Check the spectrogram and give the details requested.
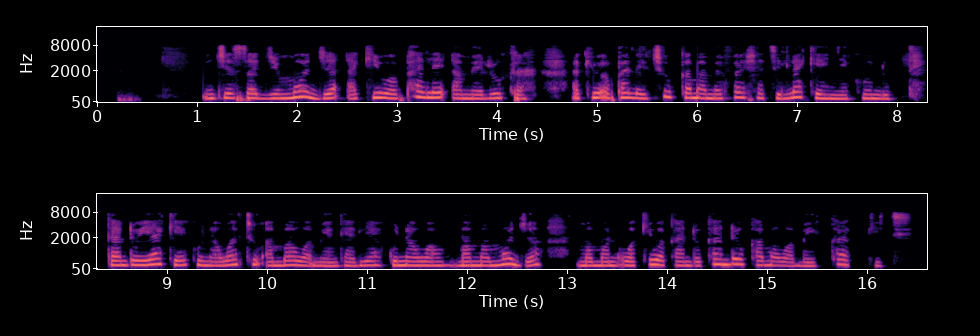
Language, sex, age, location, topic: Swahili, female, 18-24, Nakuru, government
